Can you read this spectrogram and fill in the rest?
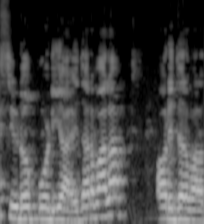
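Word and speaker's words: pseudopodia: बहुत लोग इसको पीसडोपोडिया पढ़ते हैं। नहीं इसमें पी साइलेंट होता है। केवल इसको क्या पढ़ेंगे? सडोपोडिया पढ़ेंगे।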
